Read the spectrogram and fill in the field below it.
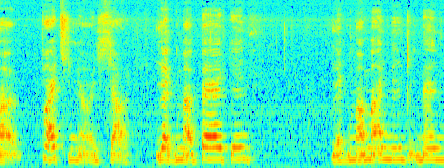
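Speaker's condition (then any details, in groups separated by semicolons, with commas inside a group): Cerebral palsy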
